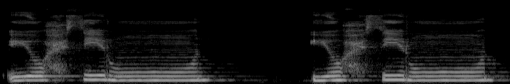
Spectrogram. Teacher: हा साकिन है और इसकी आवाज भी गले के दरमियान वाले हिस्से से आ रही है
